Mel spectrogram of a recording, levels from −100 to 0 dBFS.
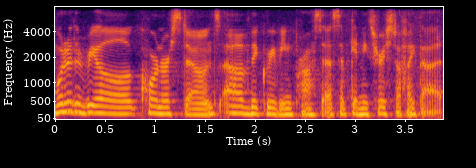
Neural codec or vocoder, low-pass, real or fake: none; 7.2 kHz; real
